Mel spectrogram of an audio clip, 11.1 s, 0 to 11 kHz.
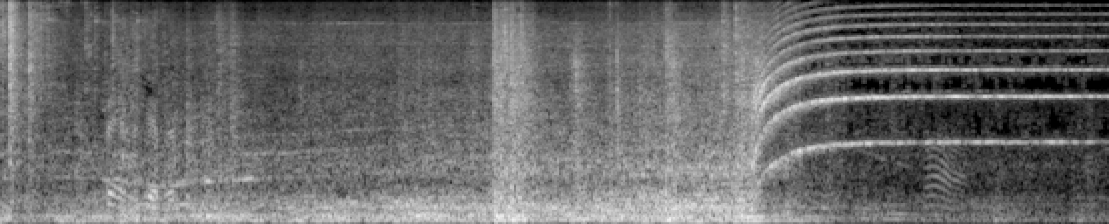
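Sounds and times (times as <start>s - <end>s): ride car rumbling on track: 0.0s - 8.1s.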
